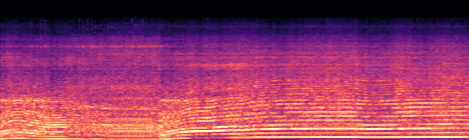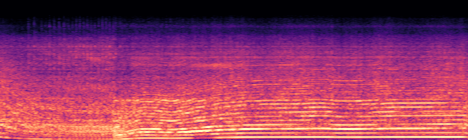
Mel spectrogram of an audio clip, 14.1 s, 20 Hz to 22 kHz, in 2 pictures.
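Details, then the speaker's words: Poulan Pro 200 mph two-stroke leaf blower, received as a non-runner, after carburetor adjustment: idle mixture leaned out from too rich and top end tuned. Settles at idle, then revs cleanly up and holds high speed twice; crisp pickup, steady tone, running healthy. "yeah that sounds pretty good um carburetor needed just a little bit of adjustment the idle mixture was too rich so I leaned that out a little bit"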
